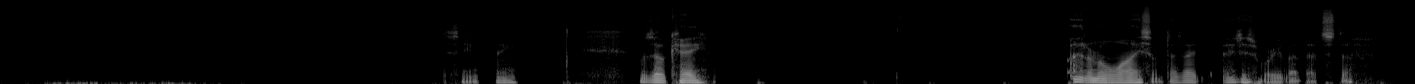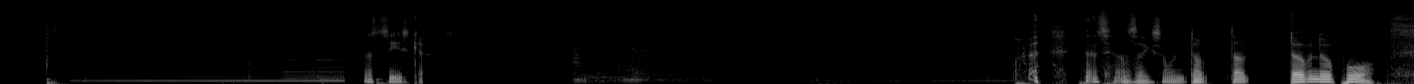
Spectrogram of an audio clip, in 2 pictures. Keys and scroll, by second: 5.5 a, 8.6 super+-, 9.2 super+=, 12.4 alt+a, 14.5 space, 17.3 space, 24.2 space, 27.8 a.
